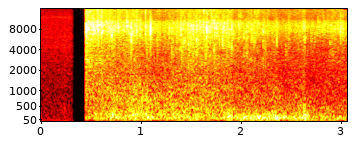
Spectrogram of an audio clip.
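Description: A thunderstorm with heavy rain pours steadily and loudly, with dense rumbling underneath, after a brief quiet gap at the start.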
